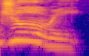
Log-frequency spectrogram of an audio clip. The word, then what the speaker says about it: jewelry: But I had to actually investigate because I'm like the word jewelry. It's jewelry, not jewelry. There is no jewelry. There is no E after the L and the R Y. There's no E in between.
